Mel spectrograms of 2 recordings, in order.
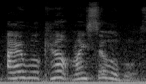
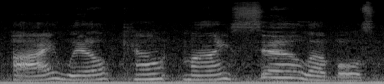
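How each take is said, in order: First: Said in the usual way. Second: Each syllable spelled out slowly; slow syllable count. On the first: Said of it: "let's do it with the sentence". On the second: Shown as a demonstration. Teacher slowly counting syllables to class. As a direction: count every beat slowly.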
